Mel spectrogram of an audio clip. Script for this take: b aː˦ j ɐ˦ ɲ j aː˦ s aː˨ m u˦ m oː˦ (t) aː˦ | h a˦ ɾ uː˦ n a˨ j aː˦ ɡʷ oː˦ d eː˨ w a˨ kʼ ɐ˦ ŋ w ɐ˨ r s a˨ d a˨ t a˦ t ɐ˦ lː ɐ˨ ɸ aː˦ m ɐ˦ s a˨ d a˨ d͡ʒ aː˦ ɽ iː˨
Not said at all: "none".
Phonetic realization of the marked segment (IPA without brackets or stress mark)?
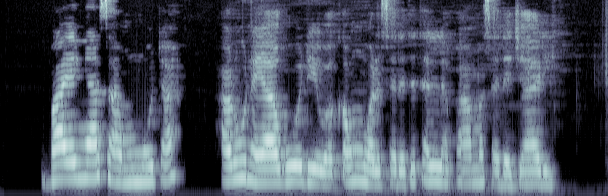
t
